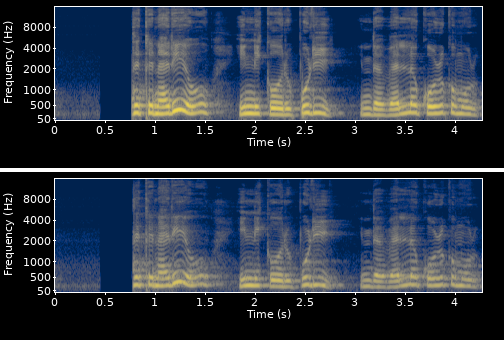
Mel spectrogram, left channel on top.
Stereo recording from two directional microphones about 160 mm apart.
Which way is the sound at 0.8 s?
30° left (ahead or behind).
